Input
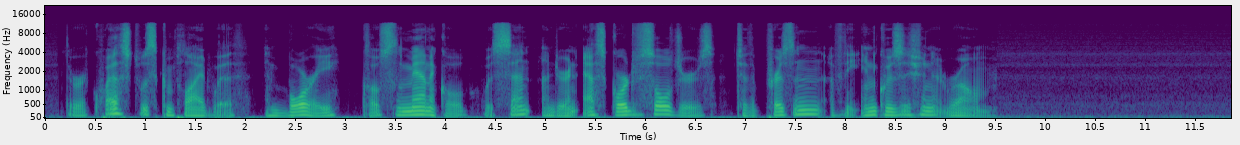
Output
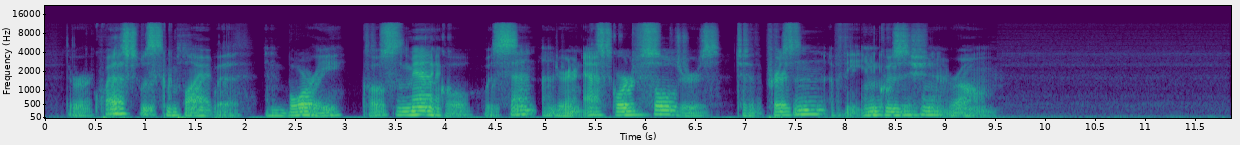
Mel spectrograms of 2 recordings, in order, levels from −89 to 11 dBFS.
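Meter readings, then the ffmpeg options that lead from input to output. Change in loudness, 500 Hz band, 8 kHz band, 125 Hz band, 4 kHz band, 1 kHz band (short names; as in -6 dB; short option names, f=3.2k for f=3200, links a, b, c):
+4.5 dB, +4.0 dB, +4.5 dB, +4.5 dB, +4.5 dB, +4.0 dB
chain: -af "aecho=1:1:54|71:0.631|0.376,volume=2.5dB"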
